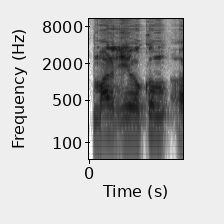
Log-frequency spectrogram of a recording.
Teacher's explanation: مرجعکم را موٹا پڑھا جائے گا کیونکہ اس پہ سکون ہے, اس سے پہلے زبر والا حرف ہے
